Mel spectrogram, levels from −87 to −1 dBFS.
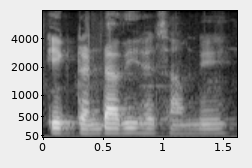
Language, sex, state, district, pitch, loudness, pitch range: Hindi, male, West Bengal, Alipurduar, 110 Hz, -21 LUFS, 105-115 Hz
